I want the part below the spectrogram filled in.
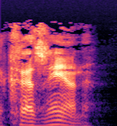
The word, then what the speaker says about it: chazzan: They also had a keeper of the scrolls called a, if I can say this correctly, a chazan. I don't know if that's right or not. It sounds like you're clearing your throat. Chazan. It's spelled C-H-A-Z-Z-A-N.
